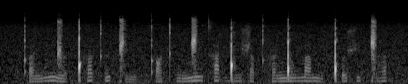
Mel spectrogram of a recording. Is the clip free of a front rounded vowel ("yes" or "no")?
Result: yes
